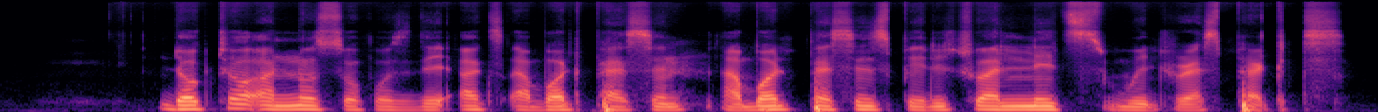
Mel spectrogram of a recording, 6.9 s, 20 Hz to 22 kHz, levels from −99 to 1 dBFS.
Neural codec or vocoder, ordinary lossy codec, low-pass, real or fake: autoencoder, 48 kHz, 128 numbers a frame, DAC-VAE, trained on Japanese speech; none; none; fake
